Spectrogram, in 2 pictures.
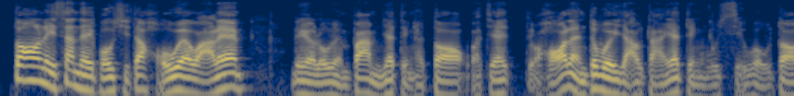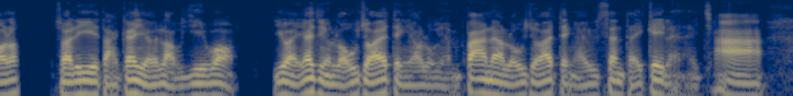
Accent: China; 其實我哋中國人有句説話：老而離堅，老當益壯。

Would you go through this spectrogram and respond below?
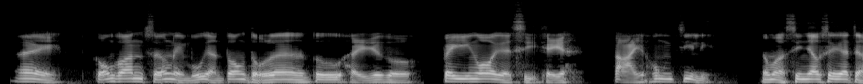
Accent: Hong Kong; 咁当我香港人傻啦

